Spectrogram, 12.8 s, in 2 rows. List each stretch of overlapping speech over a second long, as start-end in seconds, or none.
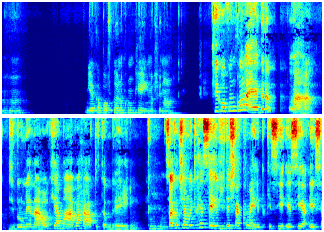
none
